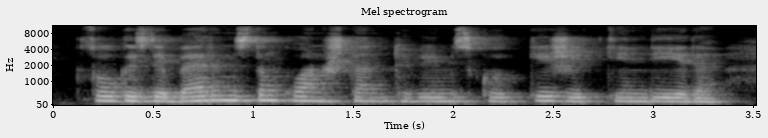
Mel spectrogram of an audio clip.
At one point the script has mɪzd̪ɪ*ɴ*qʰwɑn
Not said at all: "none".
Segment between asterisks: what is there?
ŋ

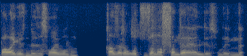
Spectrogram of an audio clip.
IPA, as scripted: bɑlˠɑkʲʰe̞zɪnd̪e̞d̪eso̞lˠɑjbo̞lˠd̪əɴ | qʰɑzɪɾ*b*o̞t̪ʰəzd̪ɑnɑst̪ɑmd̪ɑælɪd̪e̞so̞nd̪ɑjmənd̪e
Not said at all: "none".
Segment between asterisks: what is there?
w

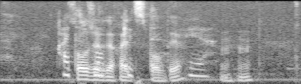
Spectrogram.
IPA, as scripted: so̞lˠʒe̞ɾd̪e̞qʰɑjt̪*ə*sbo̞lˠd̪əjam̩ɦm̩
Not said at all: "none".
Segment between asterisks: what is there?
ə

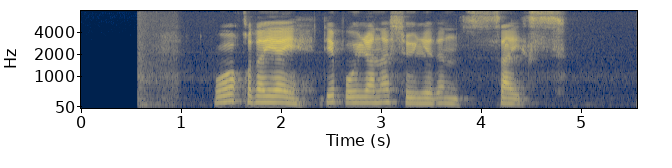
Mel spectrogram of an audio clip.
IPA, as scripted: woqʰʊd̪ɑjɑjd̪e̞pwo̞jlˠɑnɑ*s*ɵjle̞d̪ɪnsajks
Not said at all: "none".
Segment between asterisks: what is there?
s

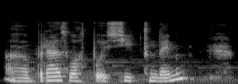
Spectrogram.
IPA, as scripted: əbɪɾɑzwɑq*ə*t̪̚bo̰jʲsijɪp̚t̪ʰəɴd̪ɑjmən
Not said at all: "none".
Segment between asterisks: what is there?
ə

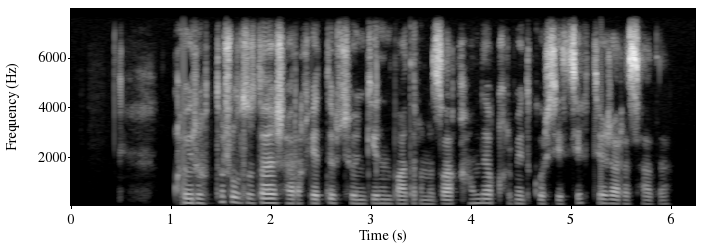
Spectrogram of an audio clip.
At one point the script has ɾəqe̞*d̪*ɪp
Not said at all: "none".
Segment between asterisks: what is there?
t̪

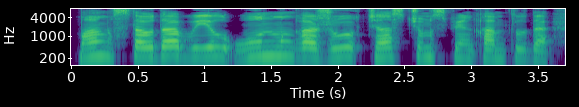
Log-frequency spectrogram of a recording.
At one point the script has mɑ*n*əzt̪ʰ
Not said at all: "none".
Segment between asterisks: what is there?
ɴ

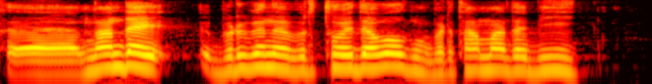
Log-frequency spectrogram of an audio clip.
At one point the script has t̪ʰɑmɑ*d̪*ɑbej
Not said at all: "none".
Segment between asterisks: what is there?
d̪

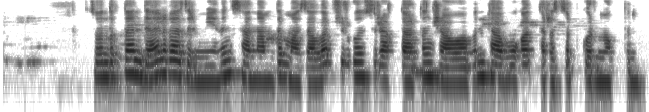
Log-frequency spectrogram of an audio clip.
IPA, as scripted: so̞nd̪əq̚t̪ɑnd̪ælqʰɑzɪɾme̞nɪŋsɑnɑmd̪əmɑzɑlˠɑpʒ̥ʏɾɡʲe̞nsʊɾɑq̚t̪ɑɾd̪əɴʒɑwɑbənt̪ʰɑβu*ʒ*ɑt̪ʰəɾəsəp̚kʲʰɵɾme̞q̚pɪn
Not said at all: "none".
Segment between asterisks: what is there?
ʁ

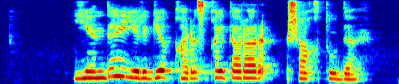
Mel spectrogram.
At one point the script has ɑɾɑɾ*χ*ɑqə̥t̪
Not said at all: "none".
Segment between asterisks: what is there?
ʃ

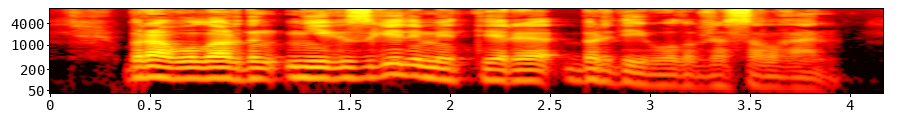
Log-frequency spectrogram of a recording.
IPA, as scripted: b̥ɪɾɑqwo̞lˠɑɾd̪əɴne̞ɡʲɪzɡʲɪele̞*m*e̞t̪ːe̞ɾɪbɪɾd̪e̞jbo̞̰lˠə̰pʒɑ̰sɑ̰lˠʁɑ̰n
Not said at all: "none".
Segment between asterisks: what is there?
m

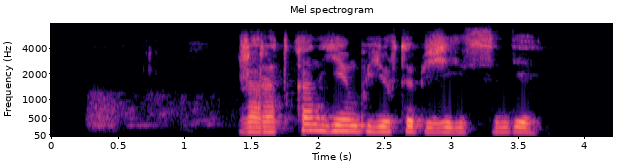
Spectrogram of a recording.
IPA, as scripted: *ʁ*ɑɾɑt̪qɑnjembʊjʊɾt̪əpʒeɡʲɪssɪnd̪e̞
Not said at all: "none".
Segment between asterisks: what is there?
ʒ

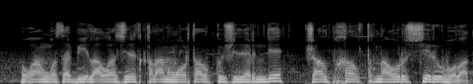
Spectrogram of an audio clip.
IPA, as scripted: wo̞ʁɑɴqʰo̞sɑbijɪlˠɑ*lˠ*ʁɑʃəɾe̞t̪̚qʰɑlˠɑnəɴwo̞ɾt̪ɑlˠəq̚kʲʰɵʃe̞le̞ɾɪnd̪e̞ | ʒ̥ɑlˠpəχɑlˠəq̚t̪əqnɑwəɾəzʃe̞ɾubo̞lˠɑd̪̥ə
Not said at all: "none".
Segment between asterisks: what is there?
lˠ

